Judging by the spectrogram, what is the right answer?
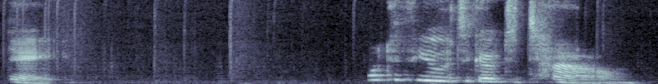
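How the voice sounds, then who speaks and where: A woman playing an earnest, opinionated young gentlewoman in a period radio play, speaking in a measured, articulate way, on a home recording. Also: sits high, huge pitch swings, full character voice.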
